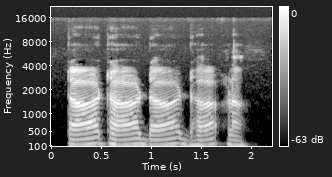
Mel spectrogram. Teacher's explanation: मूर्धा मुंह के भीतर की ऊपरी छत का अगला भाग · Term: मूर्धांत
